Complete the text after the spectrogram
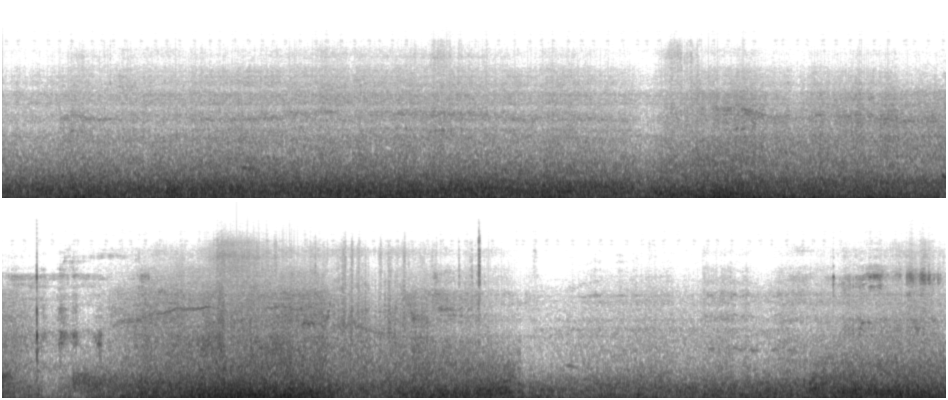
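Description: Strong wind rushes and buffets loudly past close by.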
